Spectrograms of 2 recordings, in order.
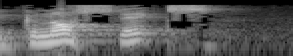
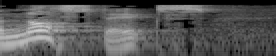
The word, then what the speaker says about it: Gnostics: They're known as the Gnostics. You don't really pronounce the G, but I did, so you can recognise the spelling there. So it's like Gnu.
